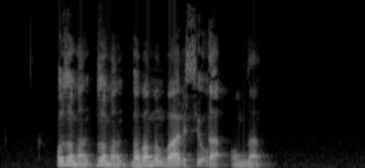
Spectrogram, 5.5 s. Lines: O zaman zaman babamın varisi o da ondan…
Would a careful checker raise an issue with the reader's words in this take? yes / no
no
